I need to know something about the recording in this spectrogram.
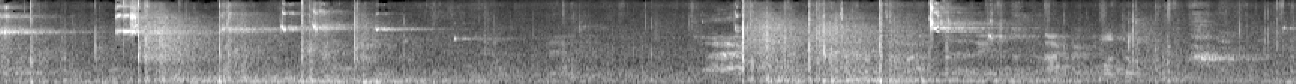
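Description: Volleyballs being struck and passed by hand: a string of sharp slaps, several in quick succession, with a lull around the middle, ringing in a large sports hall.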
